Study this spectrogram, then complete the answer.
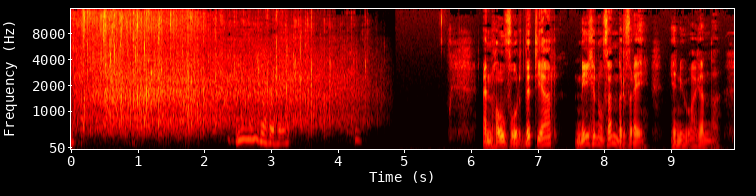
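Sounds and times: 
thunderous audience applause: 0.0 - 4.8
laughter: 2.4 - 3.4
speech: 2.5 - 3.4, 4.2 - 4.5, 6.2 - 9.9.

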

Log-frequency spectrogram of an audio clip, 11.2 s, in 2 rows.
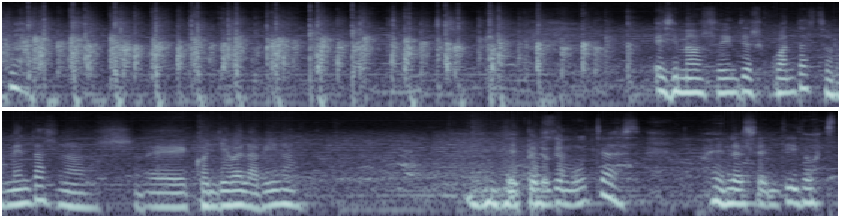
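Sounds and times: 
laughter: 0.0 - 4.2, 8.0 - 9.8
audience applause: 0.0 - 4.4
speech: 4.4 - 7.8, 8.7 - 11.1.

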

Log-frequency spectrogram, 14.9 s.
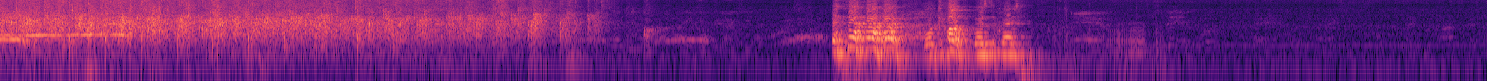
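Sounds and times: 
round of applause: 0.0 - 6.5
laughter: 8.3 - 9.5
speech: 9.3 - 10.4.

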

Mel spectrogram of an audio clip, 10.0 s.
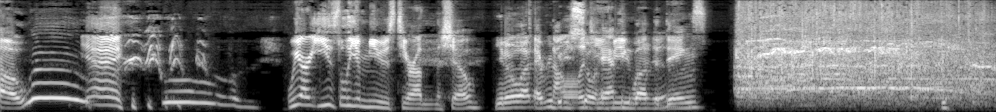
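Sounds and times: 
speech: 0.0 - 7.1, 9.4 - 9.6
audience applause sound effect played from a Stream Deck: 7.3 - 9.9.

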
